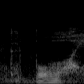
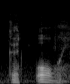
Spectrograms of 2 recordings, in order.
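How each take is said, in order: First: Soft whisper of praise to the dog. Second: Said in the usual way. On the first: Real, not acted.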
